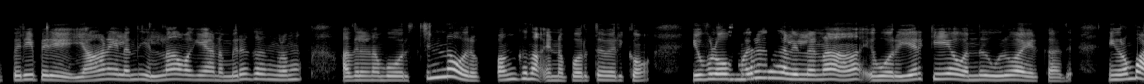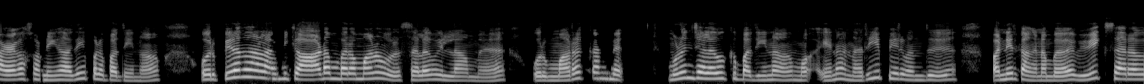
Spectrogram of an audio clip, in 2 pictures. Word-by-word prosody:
பெரிய 220 Hz, +3 st, 0 dB
பெரிய 210 Hz, -3 st, +1 dB, 0.2 s
யானையிலருந்து 225 Hz, +3 st, -2 dB
எல்லா 205 Hz, +5 st, -2 dB
வகையான 210 Hz, -3 st, -3 dB
மிருகங்களும் 230 Hz, 0 st, -3 dB, 0.5 s
அதில 195 Hz, +1 st, -2 dB
நம்ம 190 Hz, 0 st, -5 dB
ஒரு 190 Hz, -, -6 dB, 0.2 s
சின்ன 315 Hz, +4 st, 0 dB, 0.2 s
ஒரு 200 Hz, -5 st, +1 dB, 0.2 s
பங்குதான் 240 Hz, -1 st, 0 dB
என்ன 185 Hz, 0 st, -5 dB
பொறுத்த 185 Hz, +2 st, -3 dB
வரைக்கும். 190 Hz, -1 st, -4 dB, 0.5 s
இவ்ளோ 245 Hz, +2 st, +4 dB, 0.2 s
மிருகங்கள் 280 Hz, 0 st, +2 dB
இல்லன்னா, 235 Hz, 0 st, +2 dB, 0.5 s
ஒரு 190 Hz, -1 st, 0 dB
இயற்கையே 250 Hz, +2 st, 0 dB
வந்து 205 Hz, +1 st, -3 dB
உருவாகியிருக்காது. 185 Hz, -6 st, -1 dB, 0.4 s
நீங்க 220 Hz, +1 st, -2 dB
ரொம்ப 265 Hz, +4 st, +2 dB
அழகா 225 Hz, +3 st, +4 dB
சொன்னீங்க. 210 Hz, -2 st, -2 dB
அதே 250 Hz, +6 st, -2 dB
போல 240 Hz, -2 st, +1 dB
பார்த்தீங்கன்னா, 175 Hz, -3 st, -4 dB, 0.6 s
ஒரு 230 Hz, -, +2 dB
பிறந்தநாள் 325 Hz, 0 st, +6 dB
அன்னக்கி 255 Hz, -1 st, +1 dB
ஆடம்பரமான 260 Hz, +1 st, +4 dB
ஒரு 195 Hz, 0 st, -2 dB
செலவு 215 Hz, +3 st, +1 dB
இல்லாம 185 Hz, -2 st, -3 dB, 0.6 s
ஒரு 190 Hz, -, +1 dB, 0.2 s
மரக்கன்று 260 Hz, +2 st, 0 dB, 0.5 s
முடிஞ்ச 285 Hz, +5 st, +1 dB
அளவுக்கு 270 Hz, 0 st, +3 dB
பார்த்தீங்கன்னா 210 Hz, 0 st, 0 dB, 0.3 s
அ -, -, +2 dB, 0.2 s
ஏன்னா 250 Hz, +6 st, -1 dB
நிறைய 245 Hz, +11 st, -2 dB
பேர் 255 Hz, -3 st, -1 dB
வந்து 205 Hz, +1 st, -3 dB, 0.6 s
பண்ணியிருக்காங்க. 225 Hz, -3 st, +2 dB
நம்ப 185 Hz, 0 st, -1 dB, 0.2 s
விவேக் 265 Hz, +8 st, 0 dB
சார 250 Hz, -2 st, +5 dB
225 Hz, 130 wpm, -22 LUFS, 200-255 Hz, 0.6 s, பிறந்தநாள்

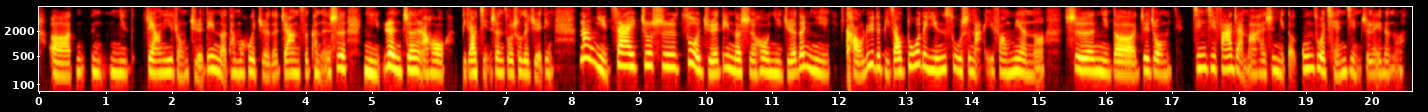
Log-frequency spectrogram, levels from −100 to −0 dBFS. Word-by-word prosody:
呃， 175 Hz, -2 st, 0 dB
你 210 Hz, -, -14 dB, 0.2 s
你 205 Hz, +2 st, -13 dB
你 195 Hz, -1 st, -10 dB
的 -, -, -25 dB, 0.2 s
这 225 Hz, -, +1 dB
样 195 Hz, -1 st, 0 dB
一 205 Hz, +1 st, -5 dB
种 195 Hz, -1 st, -11 dB
决 -, -, -5 dB
定 245 Hz, -2 st, -4 dB
的。 185 Hz, -, -6 dB
他 200 Hz, -, -10 dB
们 195 Hz, 0 st, -10 dB
会 210 Hz, -1 st, -5 dB
觉 180 Hz, -2 st, -6 dB
得 175 Hz, +2 st, -10 dB
这 200 Hz, -, -2 dB
样 200 Hz, 0 st, -1 dB
子 195 Hz, +1 st, +2 dB
可 205 Hz, -, -7 dB
能 215 Hz, +2 st, -11 dB
是 255 Hz, +1 st, +6 dB, 0.2 s
你 200 Hz, -5 st, -4 dB
认 265 Hz, -5 st, +8 dB
真， 230 Hz, +1 st, +4 dB
然 205 Hz, -, 0 dB
后 190 Hz, -2 st, -3 dB, 0.2 s
比 195 Hz, -, -9 dB
较 195 Hz, +1 st, +3 dB
谨 200 Hz, +2 st, 0 dB
慎 210 Hz, 0 st, +2 dB
做 200 Hz, -1 st, -5 dB
出 205 Hz, +1 st, -1 dB
的 195 Hz, -1 st, -3 dB
决 185 Hz, -, -4 dB
定。 210 Hz, -2 st, -12 dB, 0.4 s
那 440 Hz, -1 st, +6 dB
你 235 Hz, -, -3 dB
在 290 Hz, +4 st, +8 dB
就 300 Hz, +3 st, 0 dB
是 280 Hz, -2 st, 0 dB
做 295 Hz, +2 st, +2 dB
决 195 Hz, -2 st, -1 dB
定 255 Hz, +4 st, -6 dB
的 210 Hz, -2 st, -1 dB
时 195 Hz, -1 st, +4 dB
候， 215 Hz, 0 st, -4 dB
你 195 Hz, -1 st, -8 dB
觉 190 Hz, +2 st, -1 dB
得 275 Hz, +5 st, +2 dB
你 210 Hz, -8 st, -8 dB, 0.2 s
考 170 Hz, -, +1 dB
虑 300 Hz, -, -3 dB
得 265 Hz, -, +1 dB
比 205 Hz, -4 st, -12 dB
较 205 Hz, +3 st, +5 dB
多 285 Hz, +9 st, -2 dB
的 295 Hz, -, -2 dB
因 230 Hz, -1 st, -5 dB
素 250 Hz, -3 st, +2 dB
是 220 Hz, +2 st, +2 dB
哪 210 Hz, -, -4 dB
一 220 Hz, -, -12 dB
方 200 Hz, -1 st, -7 dB
面 205 Hz, -3 st, -5 dB
呢？ -, -, -9 dB, 0.3 s
是 225 Hz, -4 st, +2 dB
你 210 Hz, -2 st, -6 dB
的 190 Hz, -1 st, +1 dB
这 225 Hz, +1 st, -1 dB
种 195 Hz, -2 st, -3 dB, 0.3 s
经 260 Hz, +1 st, -1 dB
济 255 Hz, +1 st, 0 dB
发 245 Hz, +1 st, +2 dB
展 250 Hz, -2 st, -3 dB
吗？ -, -, -5 dB
还 195 Hz, 0 st, -9 dB
是 230 Hz, +5 st, -1 dB
你 200 Hz, -3 st, -9 dB
的 -, -, -12 dB
工 250 Hz, +2 st, -7 dB
作 260 Hz, -4 st, +1 dB
前 195 Hz, -1 st, -2 dB
景 210 Hz, -2 st, -5 dB
之 -, -, -3 dB
类 190 Hz, +1 st, -8 dB
的 190 Hz, -1 st, -11 dB
呢？ 230 Hz, -1 st, -18 dB
210 Hz, 260 characters per minute, -23 LUFS, 195-245 Hz, 0.4 s, 认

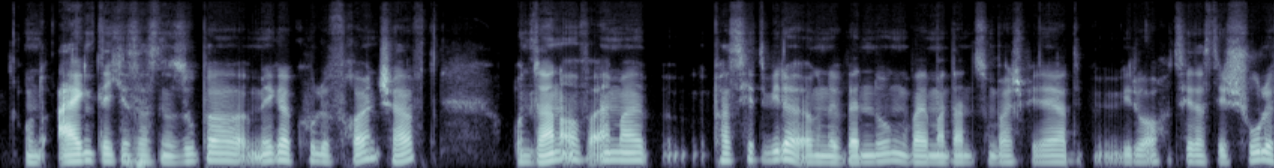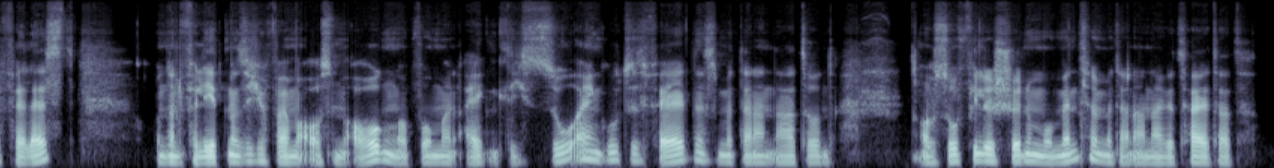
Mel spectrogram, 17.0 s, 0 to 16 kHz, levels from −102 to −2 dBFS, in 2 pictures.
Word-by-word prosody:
Und 90 Hz, -1 st, -4 dB
eigentlich 110 Hz, 0 st, +7 dB
ist 105 Hz, 0 st, -3 dB
das 100 Hz, -1 st, -3 dB
'ne 95 Hz, -, -1 dB
super 110 Hz, +4 st, +1 dB
mega 120 Hz, +2 st, +2 dB
coole 110 Hz, -2 st, -5 dB
Freundschaft. -, -, +1 dB, 0.5 s
Und 100 Hz, 0 st, -6 dB
dann 115 Hz, +5 st, +8 dB
auf 125 Hz, -, +1 dB
einmal 125 Hz, 0 st, +3 dB, 0.4 s
passiert 115 Hz, 0 st, -4 dB
wieder 135 Hz, +1 st, +4 dB
irgendeine 95 Hz, -3 st, -1 dB
Wendung, 100 Hz, +3 st, -1 dB
weil 95 Hz, -1 st, +2 dB
man 100 Hz, 0 st, -1 dB
dann 95 Hz, 0 st, -3 dB
zum -, -, -9 dB
Beispiel, 95 Hz, 0 st, -3 dB
ja, 100 Hz, 0 st, +1 dB
d -, -, -23 dB
wie -, -, -9 dB
du -, -, -2 dB
auch -, -, -4 dB
erzählt 105 Hz, -1 st, -4 dB
hast, 95 Hz, -, -7 dB
die 95 Hz, -, -2 dB
Schule 125 Hz, +4 st, +1 dB
verlässt, -, -, 0 dB, 0.5 s
und 95 Hz, -, -5 dB
dann 95 Hz, -, 0 dB
verliert 95 Hz, 0 st, +1 dB
man 100 Hz, -, +2 dB
sich 105 Hz, +1 st, -3 dB
auf 105 Hz, -, -7 dB
einmal 90 Hz, 0 st, +2 dB
aus -, -, -2 dB
'n -, -, -5 dB
Augen, -, -, +2 dB
obwohl 95 Hz, -, -4 dB
man 95 Hz, -1 st, -4 dB
eigentlich -, -, -6 dB
so -, -, -2 dB
ein 130 Hz, -, +1 dB
gutes 120 Hz, -2 st, -6 dB
Verhältnis 115 Hz, +2 st, +1 dB
miteinander 95 Hz, -3 st, -4 dB
hatte 95 Hz, +1 st, -4 dB
und 95 Hz, -1 st, -6 dB, 0.6 s
auch 90 Hz, -, -2 dB
so 105 Hz, +4 st, 0 dB
viele 110 Hz, +1 st, +1 dB
schöne 100 Hz, +3 st, +1 dB
Momente 105 Hz, -, -1 dB
miteinander 90 Hz, -3 st, -3 dB
geteilt 90 Hz, +1 st, +1 dB
hat. -, -, -6 dB
100 Hz, 210 wpm, -26 LUFS, 95-115 Hz, 0.6 s, dann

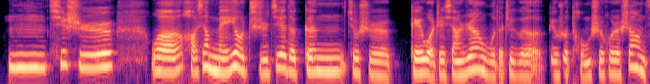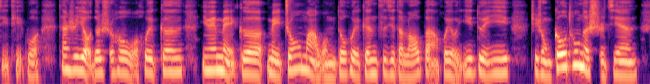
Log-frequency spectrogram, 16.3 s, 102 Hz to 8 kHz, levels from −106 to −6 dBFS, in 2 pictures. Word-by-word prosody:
嗯， 245 Hz, 0 st, +2 dB
其 280 Hz, +2 st, -2 dB
实 245 Hz, 0 st, +3 dB, 0.5 s
我 205 Hz, +1 st, +4 dB
好 190 Hz, -, -3 dB
像 255 Hz, +6 st, +2 dB
没 200 Hz, -1 st, +3 dB
有 250 Hz, -4 st, +5 dB
直 180 Hz, -2 st, -3 dB
接 235 Hz, +6 st, +1 dB
地 200 Hz, -4 st, +1 dB
跟 200 Hz, +1 st, 0 dB
就 195 Hz, -, -4 dB
是 165 Hz, -5 st, -4 dB, 0.2 s
给 180 Hz, -1 st, +2 dB
我 185 Hz, -, +4 dB
这 175 Hz, -, -2 dB
项 170 Hz, +1 st, 0 dB
任 215 Hz, +1 st, +1 dB
务 160 Hz, -3 st, -4 dB
的 -, -, -4 dB
这 175 Hz, -, -4 dB
个 160 Hz, -1 st, -4 dB
比 -, -, -7 dB
如 165 Hz, -, -5 dB
说 180 Hz, +3 st, -4 dB
同 155 Hz, -1 st, -6 dB
事 175 Hz, -, -3 dB
或 180 Hz, +1 st, -4 dB
者 170 Hz, -, +1 dB
上 240 Hz, +1 st, -1 dB
级 -, -, -10 dB
提 -, -, -10 dB
过， -, -, -6 dB, 0.2 s
但 220 Hz, -6 st, -1 dB
是 215 Hz, 0 st, +1 dB
有 205 Hz, -2 st, +4 dB
的 185 Hz, 0 st, 0 dB
时 180 Hz, -1 st, -5 dB
候 185 Hz, -1 st, -1 dB
我 -, -, -4 dB
会 190 Hz, -2 st, 0 dB
跟 195 Hz, 0 st, -2 dB, 0.2 s
因 220 Hz, -4 st, -1 dB
为 215 Hz, -, +3 dB
每 215 Hz, -2 st, +3 dB
个 175 Hz, -3 st, +2 dB
每 180 Hz, -5 st, 0 dB
周 215 Hz, +5 st, -1 dB
嘛， 220 Hz, -3 st, 0 dB
我 -, -, -5 dB
们 150 Hz, -, -2 dB
都 180 Hz, -, +1 dB
会 175 Hz, -2 st, 0 dB
跟 175 Hz, +3 st, -1 dB
自 180 Hz, 0 st, -7 dB
己 175 Hz, -, -3 dB
的 165 Hz, -, -3 dB
老 155 Hz, +3 st, -2 dB
板 -, -, -4 dB
会 175 Hz, -, -1 dB
有 165 Hz, -, -3 dB
1 190 Hz, -, -3 dB
对 190 Hz, -3 st, +1 dB
1 185 Hz, +2 st, -2 dB, 0.2 s
这 -, -, -4 dB
种 170 Hz, -4 st, -1 dB
沟 245 Hz, +8 st, +8 dB
通 275 Hz, +1 st, +5 dB
的 200 Hz, -, +5 dB
时 165 Hz, -3 st, -4 dB
间。 165 Hz, 0 st, -1 dB
190 Hz, 260 characters per minute, -19 LUFS, 175-215 Hz, 0.5 s, 沟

